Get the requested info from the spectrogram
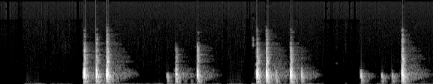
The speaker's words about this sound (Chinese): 敲门声随着意识渐渐远去。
